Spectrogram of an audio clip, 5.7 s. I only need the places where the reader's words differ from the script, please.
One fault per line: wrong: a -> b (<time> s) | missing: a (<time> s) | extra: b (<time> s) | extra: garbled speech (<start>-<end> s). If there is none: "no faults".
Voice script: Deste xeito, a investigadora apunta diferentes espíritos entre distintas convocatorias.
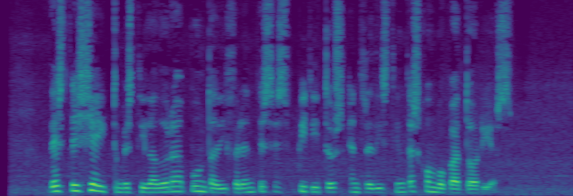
missing: a (1.2 s)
